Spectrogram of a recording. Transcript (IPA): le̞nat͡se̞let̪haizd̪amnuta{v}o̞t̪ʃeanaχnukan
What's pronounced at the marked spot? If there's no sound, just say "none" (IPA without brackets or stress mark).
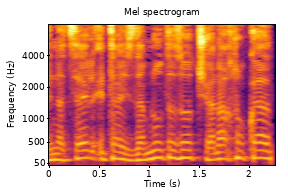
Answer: z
